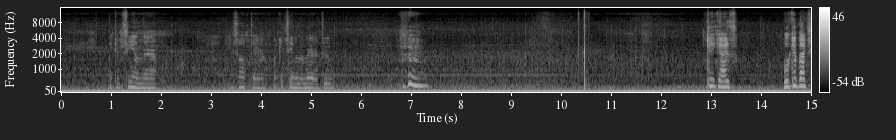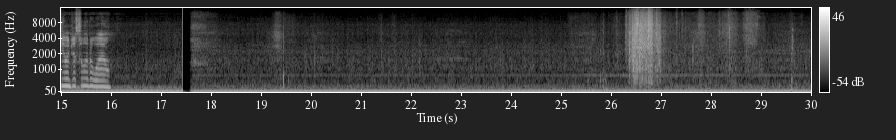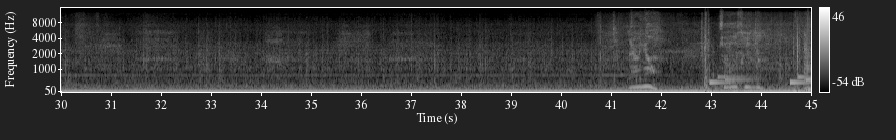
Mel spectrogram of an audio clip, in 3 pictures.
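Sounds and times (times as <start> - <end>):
vehicle idling rumble: 0.0 - 45.0
rustling: 26.1 - 29.0.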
